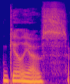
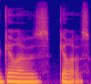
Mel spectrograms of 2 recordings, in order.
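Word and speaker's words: Gillioz: I think it's pronounced Gillios or Gillows.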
